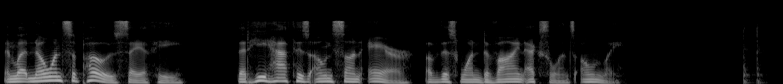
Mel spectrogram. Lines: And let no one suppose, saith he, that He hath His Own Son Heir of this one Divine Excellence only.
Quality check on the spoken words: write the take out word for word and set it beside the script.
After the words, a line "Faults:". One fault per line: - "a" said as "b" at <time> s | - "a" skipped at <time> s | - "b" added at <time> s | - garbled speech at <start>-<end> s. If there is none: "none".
And let no one suppose, saith he, that He hath His Own Son Heir of this one Divine Excellence only.
Faults:
none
